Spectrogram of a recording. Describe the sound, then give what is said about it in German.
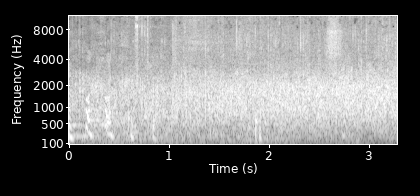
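Sustained applause from an audience at a stage event, a dense steady patter of many hands clapping, with a few faint voices briefly audible within it. “Dann einen großen Applaus für alles, was in den letzten 4 Jahren passiert ist.”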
